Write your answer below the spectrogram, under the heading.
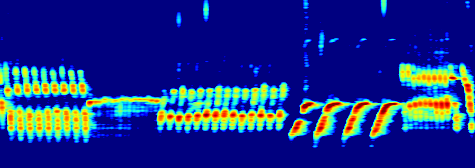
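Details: Timbrado canary training song: a fast rolling trill, a soft sustained buzz, another rolling tour, then four loud rising sweeps and a closing rapid roll.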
